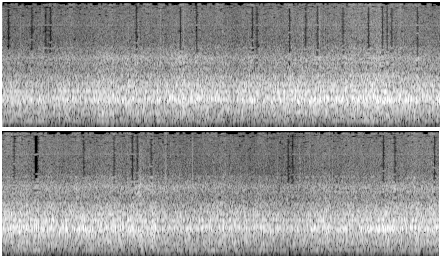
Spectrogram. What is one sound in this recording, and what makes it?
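A car drives steadily along a highway with a constant roar of tyres and engine inside the cabin.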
